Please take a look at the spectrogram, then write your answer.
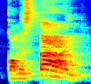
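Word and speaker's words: come sta: তুমি আপনি কেমন আছেন এটাকে আমরা ইতালিতে বলি কমেস্তা উচ্চারণটা সঠিক ভাবে করবেন বলুন তো কি কমেস্তা কমেস্তা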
